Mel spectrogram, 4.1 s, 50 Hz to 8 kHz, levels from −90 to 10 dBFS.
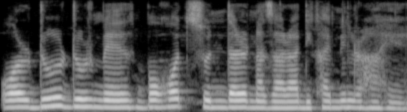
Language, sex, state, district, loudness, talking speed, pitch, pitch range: Hindi, female, Arunachal Pradesh, Lower Dibang Valley, -15 LUFS, 160 wpm, 180 Hz, 170-190 Hz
